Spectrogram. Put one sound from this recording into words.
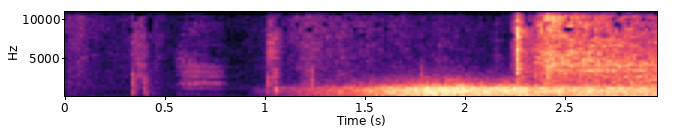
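A man drops heavily to his knees on the floor.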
